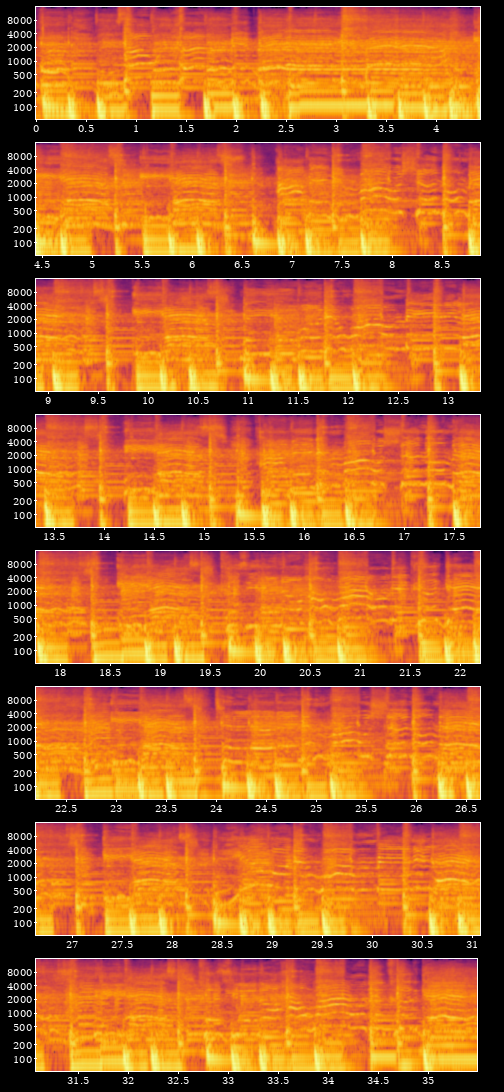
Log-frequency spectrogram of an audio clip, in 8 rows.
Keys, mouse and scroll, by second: 1.2 scroll down 1, 1.3 scroll up 2, 1.4-1.9 scroll down 2, 1.9-2.5 scroll up 1, 4.8 click, 6.3 ctrl+shift+click, 8.6 click, 11.7 click, 13.8 scroll down 2, 13.9 scroll up 1, 14.0-14.6 scroll down 1, 14.9 scroll down 1, 16.2 click, 17.8 click, 20.5 click, 22.5 click, 23.6 click, 25.0 click, 26.1 shift+a.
